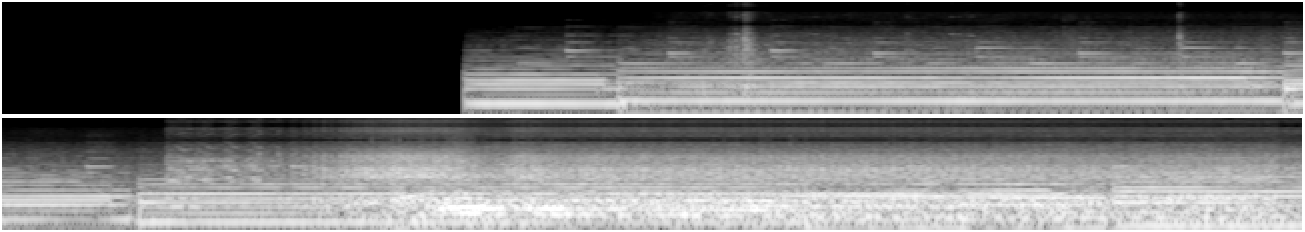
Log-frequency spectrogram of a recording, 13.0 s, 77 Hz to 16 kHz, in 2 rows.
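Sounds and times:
background music: 2.3s - 13.0s
diesel engine running: 7.3s - 13.0s.

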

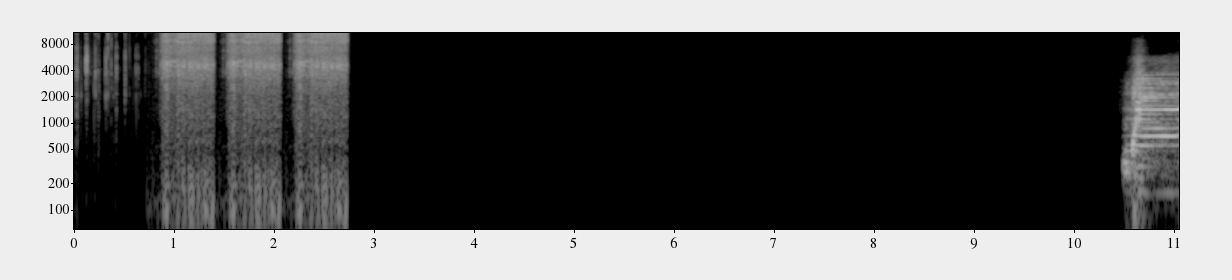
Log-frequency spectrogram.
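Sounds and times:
short hissing bursts: 0.8s - 2.8s.

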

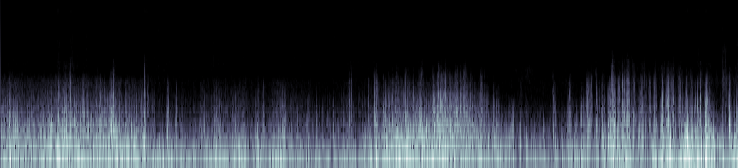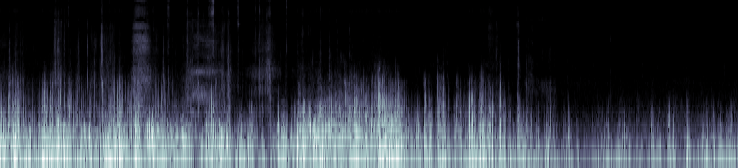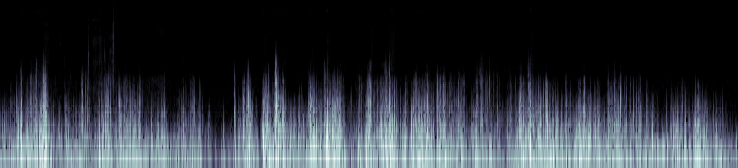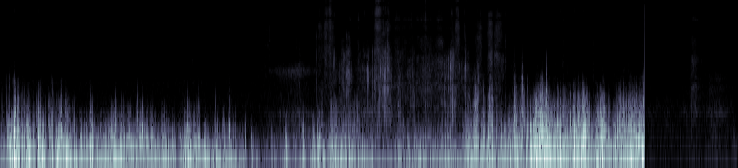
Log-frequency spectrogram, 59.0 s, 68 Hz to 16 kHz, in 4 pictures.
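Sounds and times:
wind buffeting microphone: 0.0s - 57.2s
footsteps crunching on gravel: 15.0s - 21.8s, 50.6s - 54.2s.

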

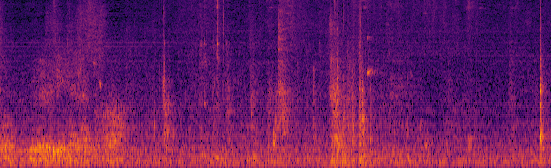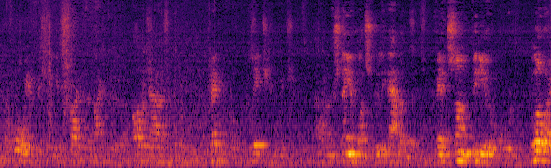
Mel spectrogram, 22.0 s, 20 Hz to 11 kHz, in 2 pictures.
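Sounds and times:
voices: 0.0s - 3.5s, 10.2s - 22.0s
chairs shifting and knocking: 3.1s - 11.1s.

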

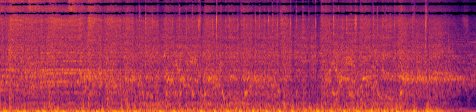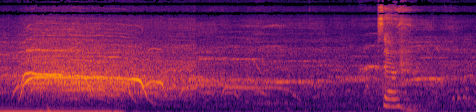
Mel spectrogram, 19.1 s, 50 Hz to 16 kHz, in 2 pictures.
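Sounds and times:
live rock band playing: 0.0s - 9.3s
crowd cheering and whooping: 0.0s - 19.0s.

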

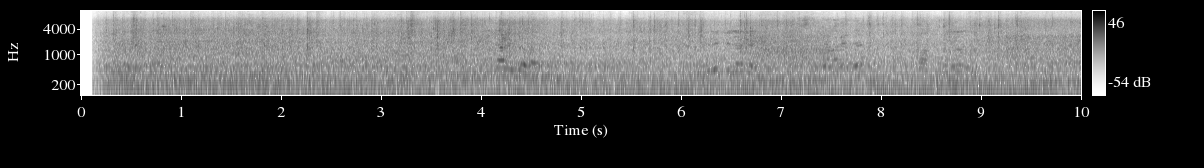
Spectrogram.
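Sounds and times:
bus engine droning: 0.1s - 10.0s
road and wind noise: 0.1s - 10.0s.

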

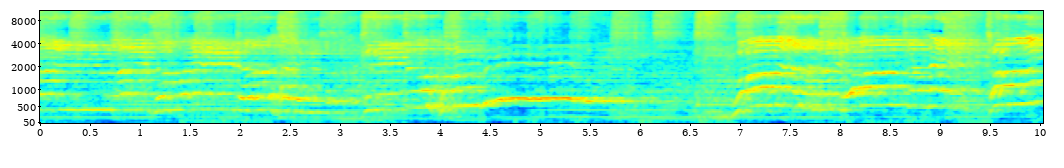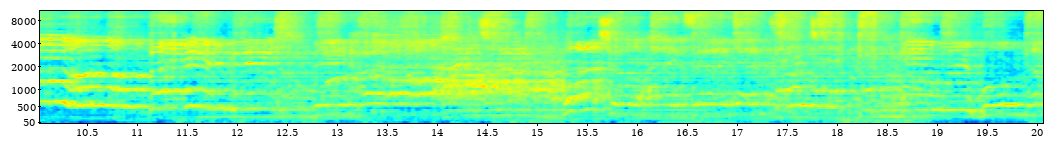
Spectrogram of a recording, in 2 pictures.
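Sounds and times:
woman singing into microphone: 0.0s - 6.0s, 6.8s - 20.0s
pop backing track with beat: 0.0s - 20.0s.

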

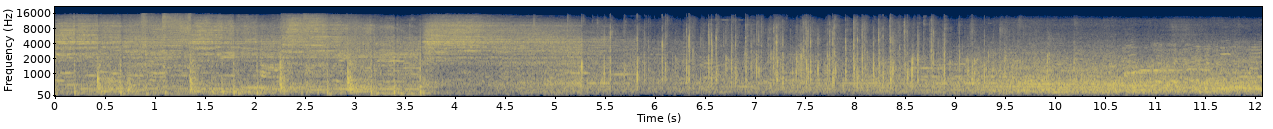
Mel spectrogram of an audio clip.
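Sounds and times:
crowd chatter: 0.0s - 12.0s
crowd clapping: 4.9s - 10.4s.

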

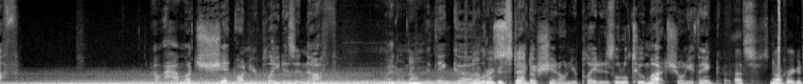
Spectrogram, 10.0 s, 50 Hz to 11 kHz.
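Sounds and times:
spaceship engine rumble: 0.0s - 6.9s.

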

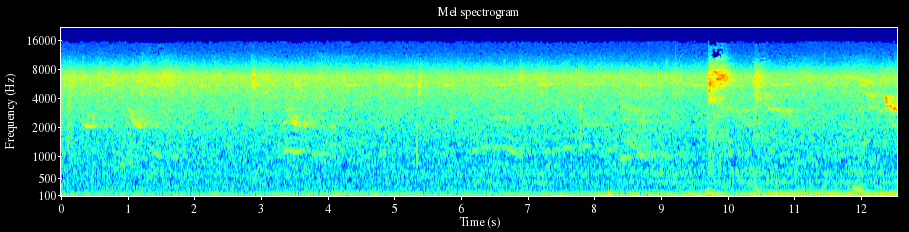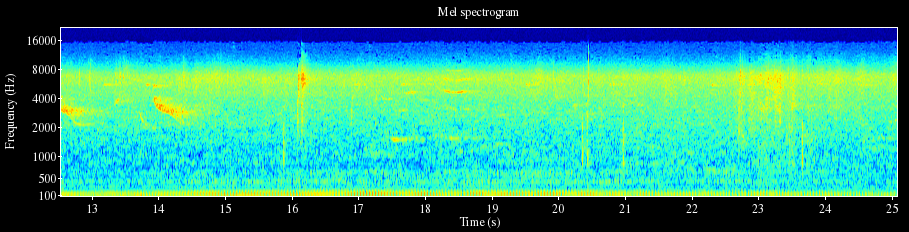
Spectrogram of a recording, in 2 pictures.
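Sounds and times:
low engine drone: 0.0s - 25.0s
faint clicks: 4.7s - 5.6s, 15.8s - 17.0s, 20.1s - 21.3s.

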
